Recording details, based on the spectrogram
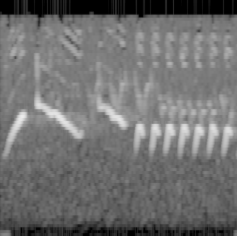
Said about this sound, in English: Wait, did you hear that? I'm pretty sure that was a cardinal. Let me see. It came from over here, and yep, there is a bright speck of red in that tree.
